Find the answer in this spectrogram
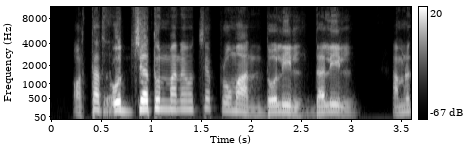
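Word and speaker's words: دليل: আল হুজ্জাতা আলাইহি অর্থাৎ হুজ্জাতুন মানে হচ্ছে প্রমাণ দলিল দলিল আমরা যে বাংলায় দলিল বলি না এই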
